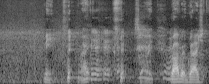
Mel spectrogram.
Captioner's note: laughter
